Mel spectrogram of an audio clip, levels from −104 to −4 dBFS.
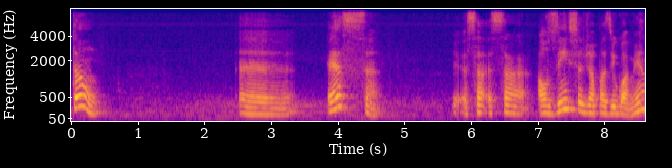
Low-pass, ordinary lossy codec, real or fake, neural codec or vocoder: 7.2 kHz; none; fake; vocoder, 22.05 kHz, 80 mel bands, WaveNeXt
